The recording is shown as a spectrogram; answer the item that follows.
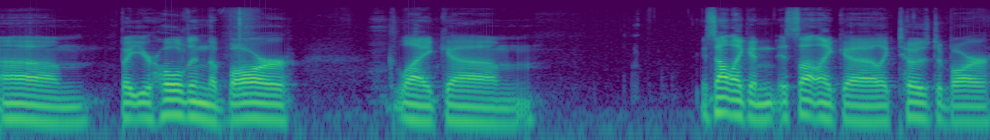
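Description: Speaking in an American accent, a man's fairly low voice moves at a very slow pace with long, frequent pauses. His intonation is fairly even, and the recording is very clean with a silent background. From Southern California (San Diego). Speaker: army soldier and CrossFit athlete. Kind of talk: casual chat.

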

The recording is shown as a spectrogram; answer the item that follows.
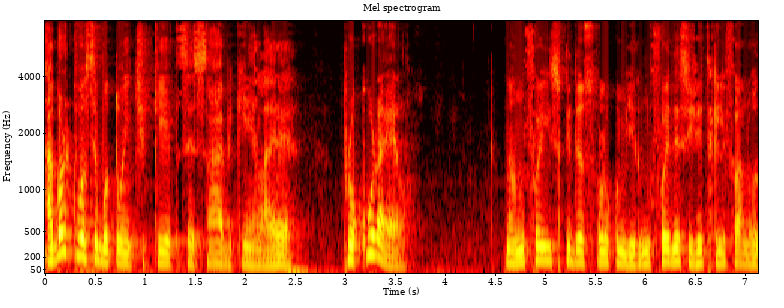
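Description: Speaking at a very fast pace, a man has a medium pitch and a dark, mellow tone. His voice is somewhat breathy, with lively intonation. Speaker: pastor. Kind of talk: preacher exhortation, sermon-style appeal with call to receive the word. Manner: earnest, persuasive, rising fervor; direct, addresses listener personally.

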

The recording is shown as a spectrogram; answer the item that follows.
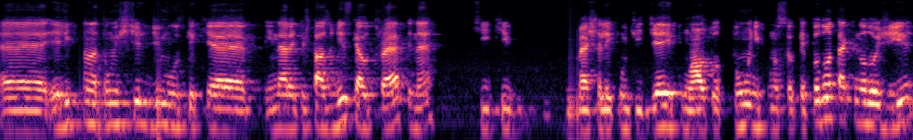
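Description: At a fairly quick pace, a man talks in an ordinary speaking voice at medium pitch with ordinary pitch variation. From Brazilian Northeast. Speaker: podcast host. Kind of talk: casual chat.

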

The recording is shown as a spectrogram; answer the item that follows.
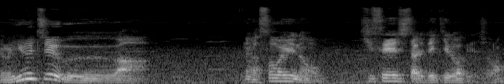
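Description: In a Kansai accent, the speaker goes at a moderate pace with very wide pitch swings and long, frequent pauses, amid noticeable background noise and audible room echo. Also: man, fairly low pitch for a man. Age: 30s. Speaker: podcast co-host. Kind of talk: casual chat.

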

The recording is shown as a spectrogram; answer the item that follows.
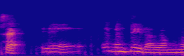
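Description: A woman talks at a moderate pace. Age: 50s. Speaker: football coach and sports journalist. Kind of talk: interview. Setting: radio studio.

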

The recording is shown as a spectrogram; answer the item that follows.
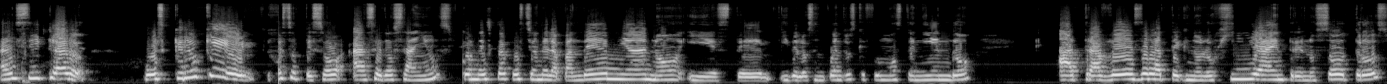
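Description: Very slow delivery from a woman whose voice sits fairly high, with normal pitch movement. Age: 30s. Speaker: psychologist and podcast co-host. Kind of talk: casual chat.

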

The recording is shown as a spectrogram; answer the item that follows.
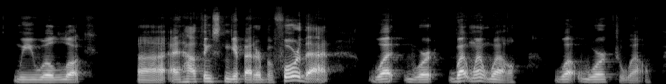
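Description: At a fairly slow pace, a man with a Canadian accent and an ordinary speaking voice talks at a medium pitch on a very clean recording with a silent background. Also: ordinary pitch variation. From Canada, St. Catharines, Ontario. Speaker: pastor. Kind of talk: interview.

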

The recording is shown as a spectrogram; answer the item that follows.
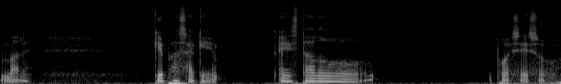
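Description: Here a man talks at a very slow pace with ordinary pitch variation. His tone is dark and mellow. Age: 20s. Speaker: podcaster. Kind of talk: solo personal monologue. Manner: hesitant, repetitive.

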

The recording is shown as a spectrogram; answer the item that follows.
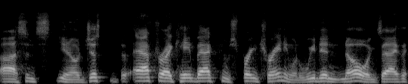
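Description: A man in a plain, everyday voice talks at a fairly quick pace, his pitch fairly high and his intonation lively. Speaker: minor league baseball broadcaster. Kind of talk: podcast interview. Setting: video call.

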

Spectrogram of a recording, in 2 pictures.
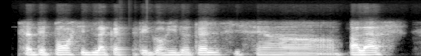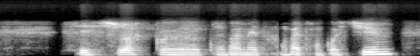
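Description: The man's pitch sits at a medium level. His pace is fairly slow. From Paraguay. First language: Spanish (speaking French). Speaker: hotel front office manager. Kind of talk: interview.

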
